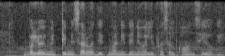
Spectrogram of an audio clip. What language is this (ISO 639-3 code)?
mag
